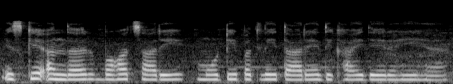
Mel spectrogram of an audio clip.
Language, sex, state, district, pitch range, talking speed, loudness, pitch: Hindi, female, Uttar Pradesh, Lucknow, 220-235 Hz, 145 wpm, -14 LUFS, 225 Hz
